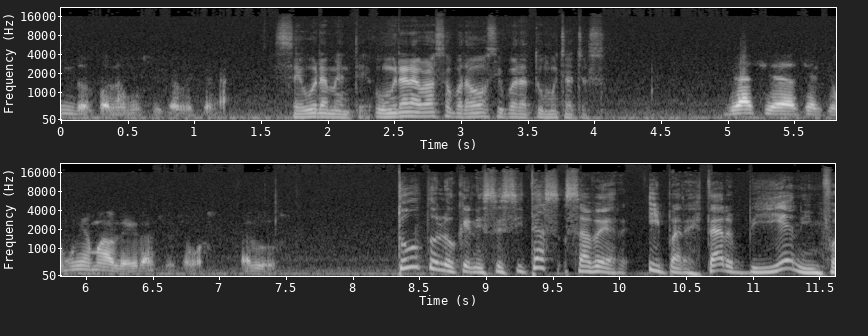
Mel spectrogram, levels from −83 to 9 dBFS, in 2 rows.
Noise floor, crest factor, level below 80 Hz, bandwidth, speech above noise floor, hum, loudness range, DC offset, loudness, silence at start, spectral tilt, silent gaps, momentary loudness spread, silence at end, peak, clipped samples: -40 dBFS; 20 dB; -48 dBFS; over 20 kHz; 22 dB; none; 4 LU; under 0.1%; -18 LUFS; 0 s; -4.5 dB/octave; none; 18 LU; 0 s; 0 dBFS; under 0.1%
